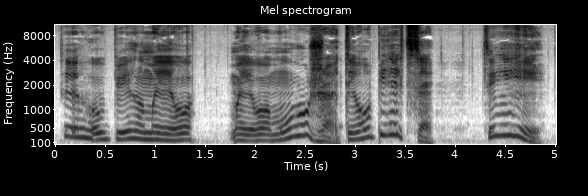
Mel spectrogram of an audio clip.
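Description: A man voicing a deranged, infected woman who talks in slow, wailing, unhinged outbursts. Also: medium pitch, big pitch swings, a bit bright, dry recording, pitched above the performer's own voice. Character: deranged infected woman, confused then murderous.

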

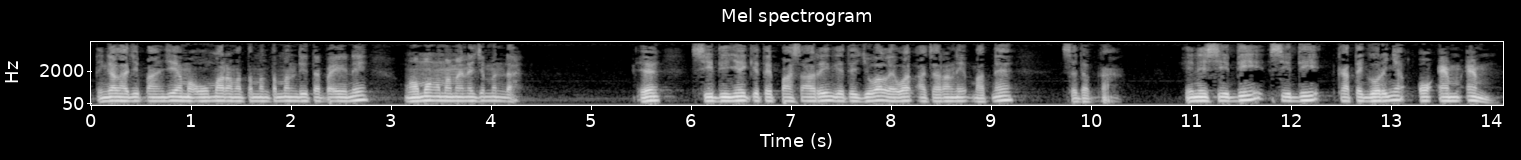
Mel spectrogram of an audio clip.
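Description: Husky-voiced man preaching in a mosque. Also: medium pitch, warm tone. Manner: jokey, mimics regional accents. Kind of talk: lively mosque sermon for TV. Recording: dull muffled TV broadcast audio.

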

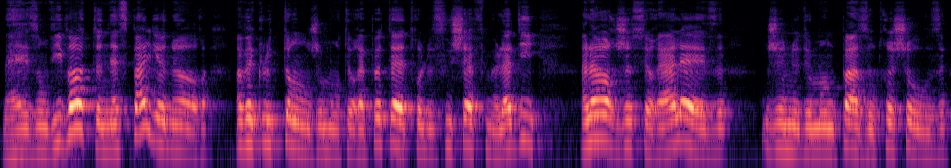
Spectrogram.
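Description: A defensive young man who has left the family farm, voiced by a male audiobook reader. He talks evasively and a bit sheepishly, in a light, fairly high male voice. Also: measured pace, darkish tone, lightly acted. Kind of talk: audiobook character reading.

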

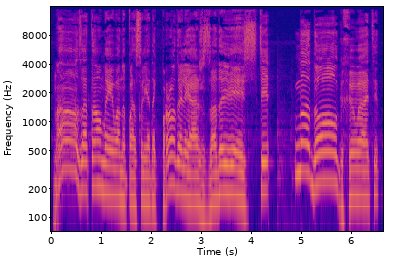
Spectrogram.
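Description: Storybook frog trader, man voicing: high, gleeful, rattling. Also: very animated, takes it slowly, creaky, smooth, faint music behind, exaggerated voice. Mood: blissful. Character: excitable male frog auctioneer.

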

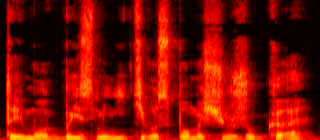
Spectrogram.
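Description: A man's voice: mid-range voice, level tone, a little fast, gravelly, a bit bright, breathy edge. A man voicing a timid, ashamed young man who falters and refuses in an audiobook. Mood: hesitant.

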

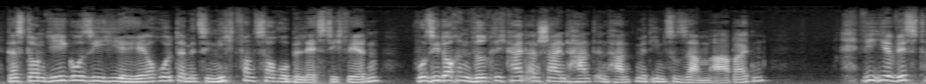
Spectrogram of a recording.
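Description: In a German radio drama, an actor plays a scheming officer reporting to his superior, deferential on the surface but sly and insinuating underneath. His natural voice sits on the high side.

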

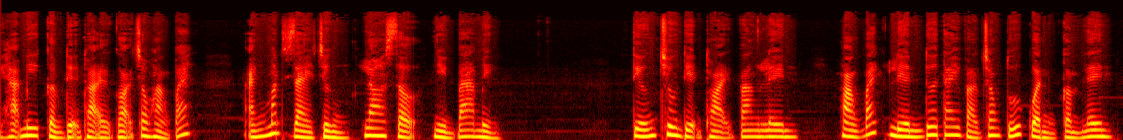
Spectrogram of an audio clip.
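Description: A woman narrating a scripted audio story in a calm, even reading voice. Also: on the low side, measured pace, no echo.

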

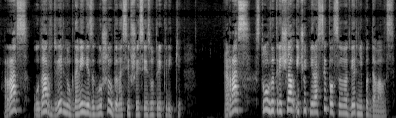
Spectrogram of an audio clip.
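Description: Brief: female audiobook narrator, expressive, dramatic delivery of classic fiction. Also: fairly low pitch, quick pace, few pauses.

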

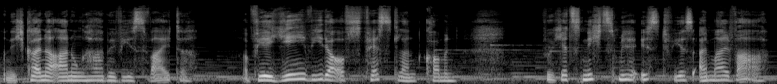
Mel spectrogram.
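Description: Over music, a woman with a mid-range voice speaks at a measured pace with some vocal fry. She's an actress in a radio drama, voicing a weary, wry, anxious passenger stuck on a plague-stricken cruise ship, recounting her story in literary, broken-off sentences. The mood is confiding and uneasy.

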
